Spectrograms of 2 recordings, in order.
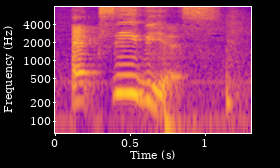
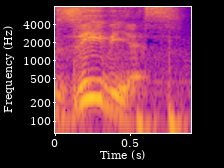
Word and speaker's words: Xevious: Exevious, which is actually pronounced, I think, Xevious, and that's devious.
